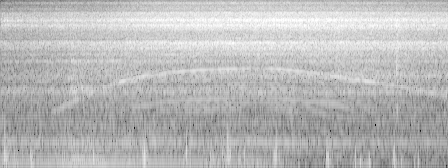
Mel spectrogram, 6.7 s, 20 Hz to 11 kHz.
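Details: Motor wired through a newly connected dimmer switch on 220 V, turned slowly at low setting: even high whine that slowly climbs and settles over light ticking, running smoothly.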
